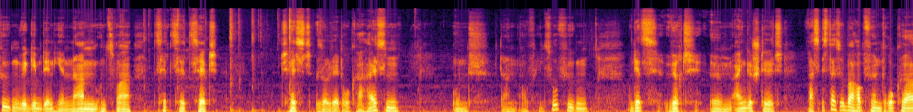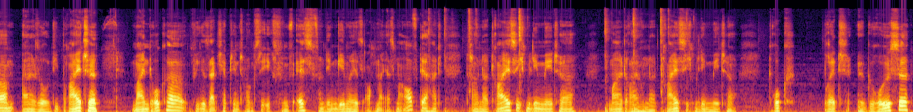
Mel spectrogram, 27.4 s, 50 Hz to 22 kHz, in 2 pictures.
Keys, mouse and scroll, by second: 0.7 click, 2.1-4.3 typing, 7.1 click, 13.7 click, 20.0 KP_3, 20.3 KP_3, 20.7 KP_0, 21.4 Tab, 22.7 KP_3, 23.1 KP_3, 23.6 KP_0, 24.0 Tab.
